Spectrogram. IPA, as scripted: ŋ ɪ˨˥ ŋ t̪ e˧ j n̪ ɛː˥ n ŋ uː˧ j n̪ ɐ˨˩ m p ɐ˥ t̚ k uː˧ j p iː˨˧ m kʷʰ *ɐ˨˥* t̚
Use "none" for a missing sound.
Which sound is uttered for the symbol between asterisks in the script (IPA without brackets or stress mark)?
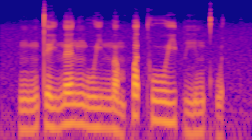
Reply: ɐ˨˥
